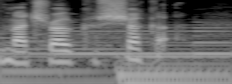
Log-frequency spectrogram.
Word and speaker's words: Matryoshka: It's pronounced metro kushuka.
